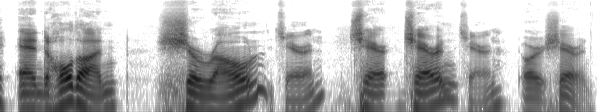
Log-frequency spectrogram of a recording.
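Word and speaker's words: Charron: okay so you don't even know how it's pronounced well Sharon that's Sharon yeah yeah anyways you said you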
